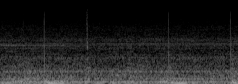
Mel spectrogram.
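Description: Steady low background hum of room tone, with a couple of faint ticks.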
